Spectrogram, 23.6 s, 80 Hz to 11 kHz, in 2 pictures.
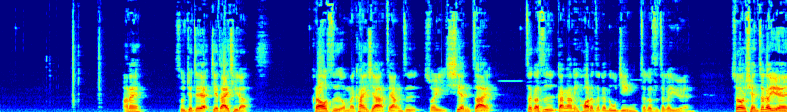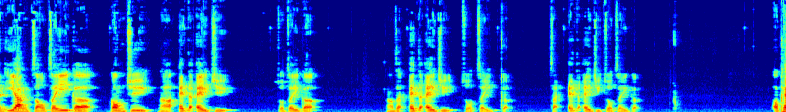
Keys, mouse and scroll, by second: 0.1 click, 1.0 c, 4.5 click, 6.6 click, 7.7 click, 8.7 click, 10.1 click, 13.3 click, 14.5 click, 15.7 click, 16.6 shift+middle click, 17.8 click, 19.1 click, 20.1 click, 21.1 click, 22.9 click.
